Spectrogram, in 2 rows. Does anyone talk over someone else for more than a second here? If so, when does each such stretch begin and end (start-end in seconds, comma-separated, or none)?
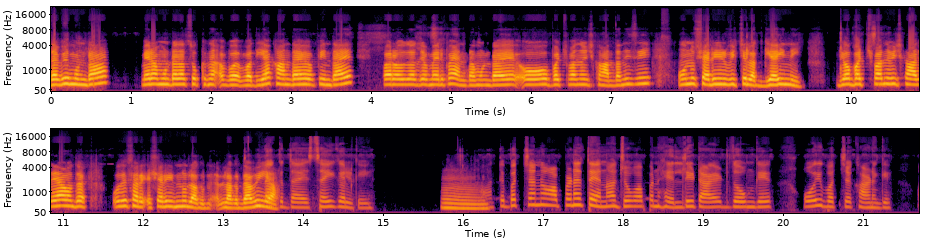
none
